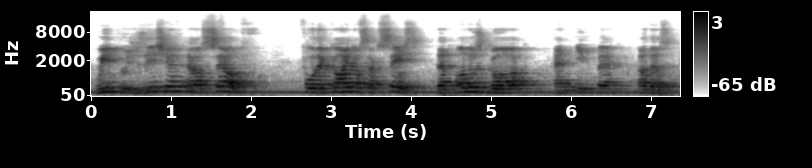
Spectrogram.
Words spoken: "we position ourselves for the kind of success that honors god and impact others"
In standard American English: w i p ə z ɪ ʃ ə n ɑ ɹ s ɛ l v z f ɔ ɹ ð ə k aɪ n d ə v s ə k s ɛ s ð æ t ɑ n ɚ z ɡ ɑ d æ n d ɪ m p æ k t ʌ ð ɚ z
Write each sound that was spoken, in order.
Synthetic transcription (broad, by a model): w i p ə z ɪ ʃ ə n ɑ ɹ s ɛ l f f ɔ ɹ ð ə k aɪ n d ə v s ə k s ɛ s ð æ t ɑ n ɚ z ɡ ɑ d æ n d ɪ m p æ k t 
